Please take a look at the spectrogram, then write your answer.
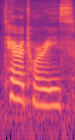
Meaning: plural of territory
- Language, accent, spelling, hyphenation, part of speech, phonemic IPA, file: English, US, territories, ter‧ri‧to‧ries, noun, /ˈtɛɹɪˌtɔɹiz/, En-us-territories.ogg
